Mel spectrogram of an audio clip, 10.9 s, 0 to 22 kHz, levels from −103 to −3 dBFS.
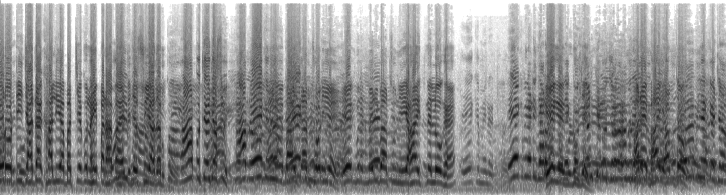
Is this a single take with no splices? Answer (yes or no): yes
